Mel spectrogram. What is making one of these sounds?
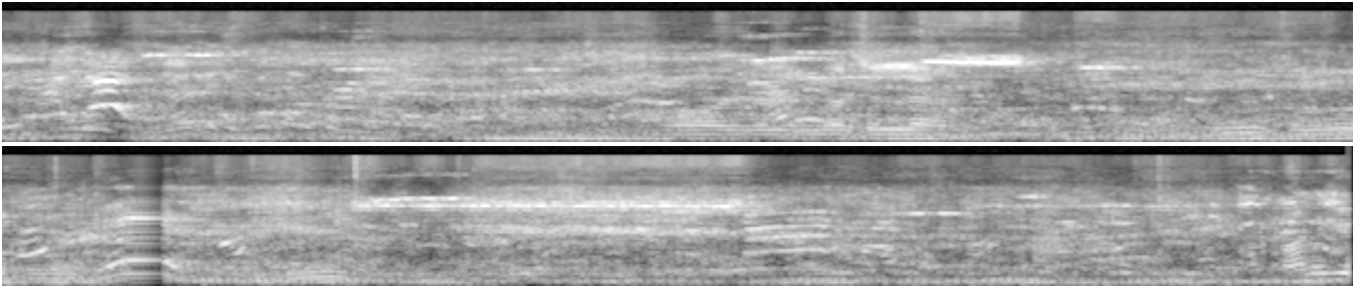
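A crowd of men, women and children chatters loudly all around, close by.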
